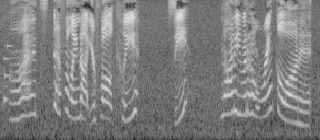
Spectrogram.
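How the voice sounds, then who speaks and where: A woman playing a shy, anxious, polite young girl in a video game cutscene, gentle and hesitant. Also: very high-pitched, animated, normal speed, slight background noise. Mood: relieved, reassuring. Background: background music.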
